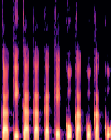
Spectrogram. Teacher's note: Hams itu artinya adalah mengalir nafas, tapi pengkhususan untuk dua huruf yaitu huruf kaf dan huruf ta, dia kadar nafasnya hanya berupa percikan-percikan saja.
